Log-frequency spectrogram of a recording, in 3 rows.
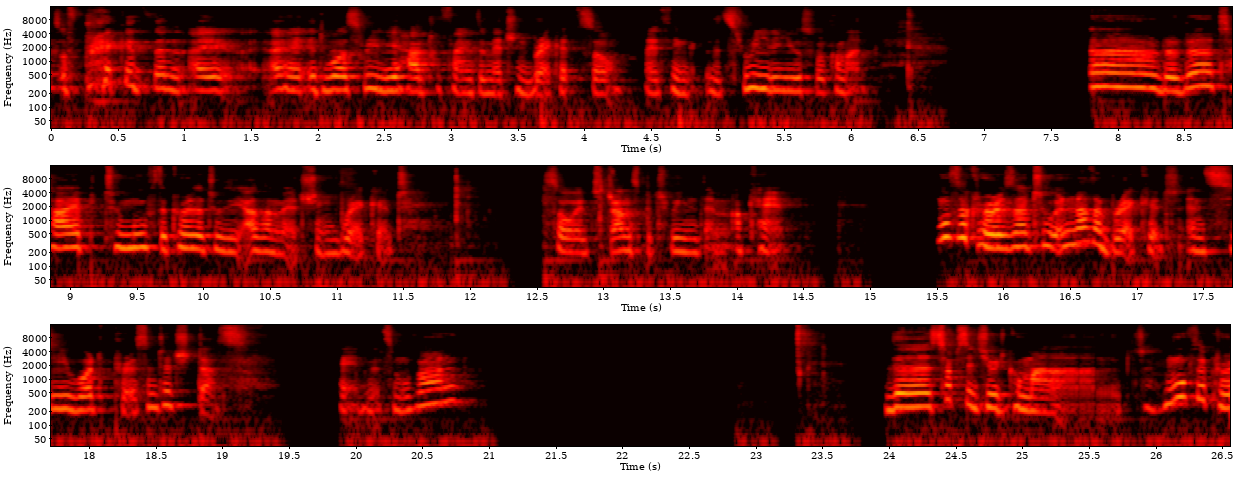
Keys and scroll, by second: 11.1 shift+5, 11.7 shift+5, 12.2 shift+5, 19.2-21.9 typing.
